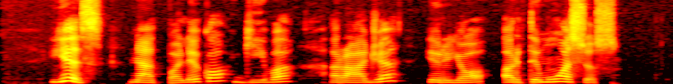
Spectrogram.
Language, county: Lithuanian, Vilnius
